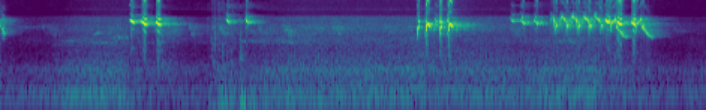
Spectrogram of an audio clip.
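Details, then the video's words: Goldfinch giving loud calls used as a lure for catching grey-headed goldfinches: bright high twittering bursts with a pause between them, then a longer run of rapid, liquid chirps near the end against quiet background hiss. "Громкие крики щегла для ловли и охоты на Седоголового щегла"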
